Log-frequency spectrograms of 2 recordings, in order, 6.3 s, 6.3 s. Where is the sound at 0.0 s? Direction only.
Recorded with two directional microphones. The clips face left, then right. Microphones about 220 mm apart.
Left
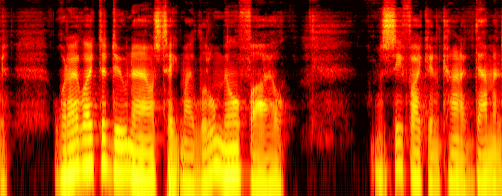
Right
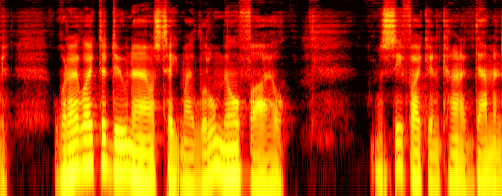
45° right (ahead or behind).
